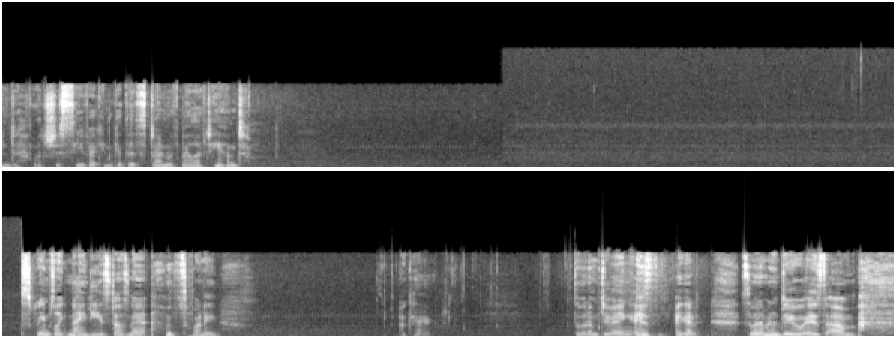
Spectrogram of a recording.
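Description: A woman talks calmly and close to a microphone, in bursts with pauses.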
